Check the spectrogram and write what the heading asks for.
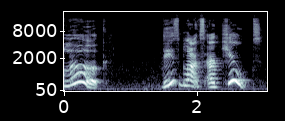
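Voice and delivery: ordinary talk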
